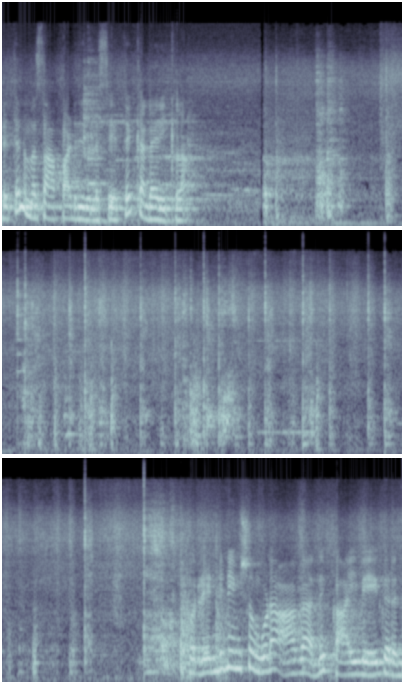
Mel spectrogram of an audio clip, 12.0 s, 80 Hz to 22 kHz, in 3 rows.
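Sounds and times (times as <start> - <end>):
metal spatula scraping a pan: 4.1 - 12.0.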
